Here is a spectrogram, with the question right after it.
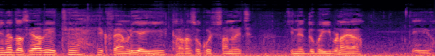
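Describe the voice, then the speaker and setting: Through noticeable background noise and audible room echo, a man speaks at a medium pitch and moderate pace with fairly even intonation. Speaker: travel vlogger. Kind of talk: vlog commentary, translating tour into Punjabi.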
